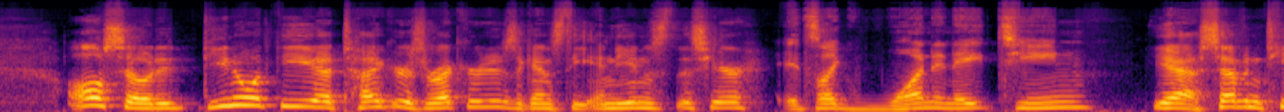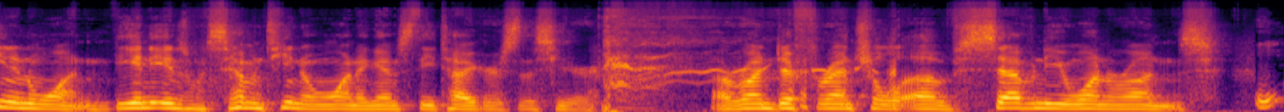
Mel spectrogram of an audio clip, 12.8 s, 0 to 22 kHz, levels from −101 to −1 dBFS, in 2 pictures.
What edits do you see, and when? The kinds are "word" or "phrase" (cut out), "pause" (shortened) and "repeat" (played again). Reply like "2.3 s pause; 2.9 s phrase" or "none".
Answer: none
